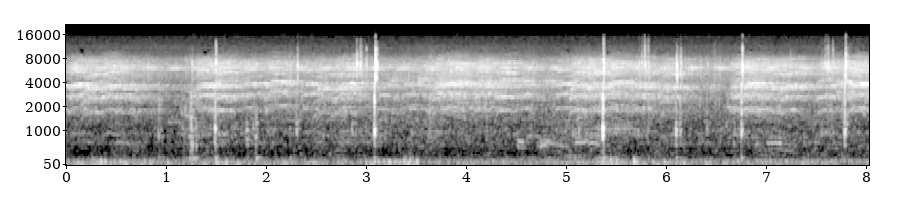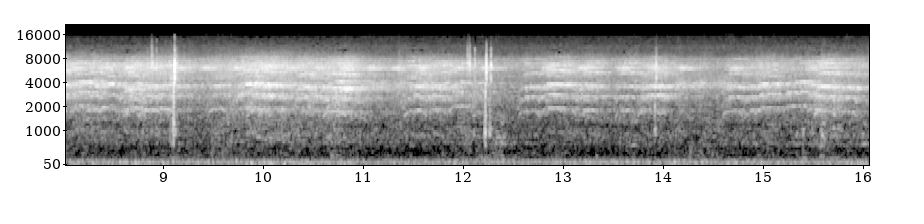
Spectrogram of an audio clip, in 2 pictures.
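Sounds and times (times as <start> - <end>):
high-pitched chirping chorus: 0.0 - 16.0
sharp clicks: 1.2 - 3.5, 5.2 - 9.3, 11.9 - 12.4.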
